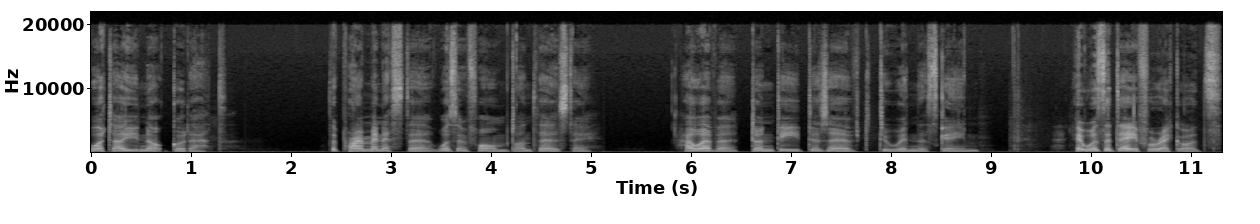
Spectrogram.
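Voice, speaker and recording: With an English accent, a woman speaks at a fairly slow pace, leaving long, frequent pauses. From Northern England. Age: 20s. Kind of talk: read-aloud sentences for speech corpus.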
